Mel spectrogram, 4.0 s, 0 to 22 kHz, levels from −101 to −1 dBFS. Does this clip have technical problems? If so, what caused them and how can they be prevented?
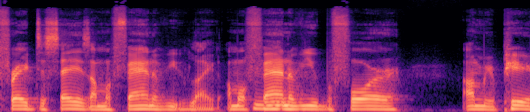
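No, this recording has no technical problems to fix.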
